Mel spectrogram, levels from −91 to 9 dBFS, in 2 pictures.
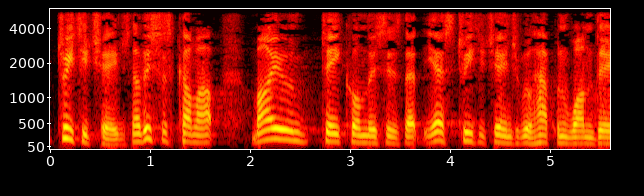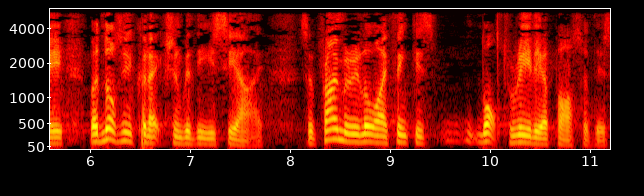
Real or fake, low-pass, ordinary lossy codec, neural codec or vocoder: real; 5.4 kHz; none; none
